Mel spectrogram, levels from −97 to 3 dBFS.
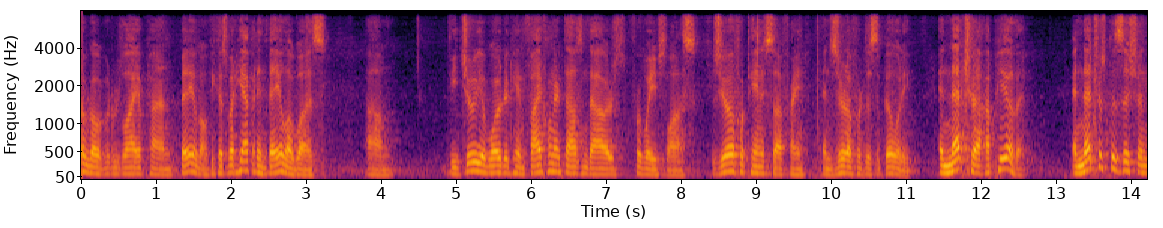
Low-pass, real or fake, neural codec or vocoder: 7.2 kHz; fake; codec, 24 kHz, 0.9 kbps, WavTokenizer, medium speech release version 2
